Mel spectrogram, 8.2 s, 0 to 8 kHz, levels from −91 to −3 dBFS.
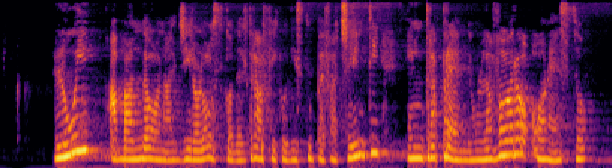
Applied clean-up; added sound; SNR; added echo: none; none; none; reverberation time 1.5 s.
